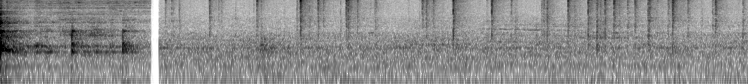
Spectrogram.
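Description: Mustard seeds dry roasting in a hot pan, crackling and popping in quick, irregular little clicks that keep coming throughout, fairly close and faint.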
